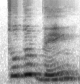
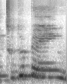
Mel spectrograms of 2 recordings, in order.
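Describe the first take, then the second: First: "tudo bem" higher and louder with a bright rise, brushing it off; falsely breezy reassurance. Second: "Tudo bem" said higher and softer, gently comforting; soft reassurance. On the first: Doctor minimizing a patient's cancer, falsely cheerful. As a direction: wave the worry away with a chirpy "tudo bem". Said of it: "Evitar, minimizar ou mudar de assunto". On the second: Professional soothing a crying patient, soft and high. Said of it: "Dizendo ali". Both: Shown as a demonstration.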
